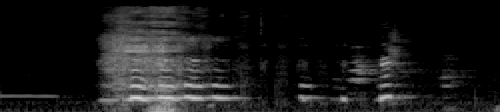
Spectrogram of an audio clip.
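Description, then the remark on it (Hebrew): A cat meows at a fly that is too high for it: one longer, strained call followed by a few short, chirpy meows in quick succession, with no talking over them. “מה החתול? נורא זבוב. אני יודעת. זה זבוב גבוה לו מדי, אז הוא צועק עליו.”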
